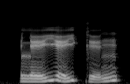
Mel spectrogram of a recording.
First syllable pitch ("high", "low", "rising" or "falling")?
rising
